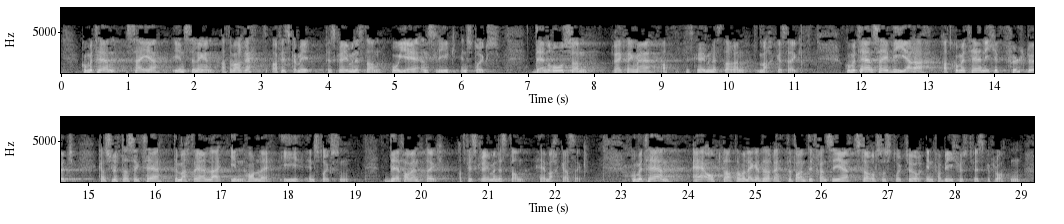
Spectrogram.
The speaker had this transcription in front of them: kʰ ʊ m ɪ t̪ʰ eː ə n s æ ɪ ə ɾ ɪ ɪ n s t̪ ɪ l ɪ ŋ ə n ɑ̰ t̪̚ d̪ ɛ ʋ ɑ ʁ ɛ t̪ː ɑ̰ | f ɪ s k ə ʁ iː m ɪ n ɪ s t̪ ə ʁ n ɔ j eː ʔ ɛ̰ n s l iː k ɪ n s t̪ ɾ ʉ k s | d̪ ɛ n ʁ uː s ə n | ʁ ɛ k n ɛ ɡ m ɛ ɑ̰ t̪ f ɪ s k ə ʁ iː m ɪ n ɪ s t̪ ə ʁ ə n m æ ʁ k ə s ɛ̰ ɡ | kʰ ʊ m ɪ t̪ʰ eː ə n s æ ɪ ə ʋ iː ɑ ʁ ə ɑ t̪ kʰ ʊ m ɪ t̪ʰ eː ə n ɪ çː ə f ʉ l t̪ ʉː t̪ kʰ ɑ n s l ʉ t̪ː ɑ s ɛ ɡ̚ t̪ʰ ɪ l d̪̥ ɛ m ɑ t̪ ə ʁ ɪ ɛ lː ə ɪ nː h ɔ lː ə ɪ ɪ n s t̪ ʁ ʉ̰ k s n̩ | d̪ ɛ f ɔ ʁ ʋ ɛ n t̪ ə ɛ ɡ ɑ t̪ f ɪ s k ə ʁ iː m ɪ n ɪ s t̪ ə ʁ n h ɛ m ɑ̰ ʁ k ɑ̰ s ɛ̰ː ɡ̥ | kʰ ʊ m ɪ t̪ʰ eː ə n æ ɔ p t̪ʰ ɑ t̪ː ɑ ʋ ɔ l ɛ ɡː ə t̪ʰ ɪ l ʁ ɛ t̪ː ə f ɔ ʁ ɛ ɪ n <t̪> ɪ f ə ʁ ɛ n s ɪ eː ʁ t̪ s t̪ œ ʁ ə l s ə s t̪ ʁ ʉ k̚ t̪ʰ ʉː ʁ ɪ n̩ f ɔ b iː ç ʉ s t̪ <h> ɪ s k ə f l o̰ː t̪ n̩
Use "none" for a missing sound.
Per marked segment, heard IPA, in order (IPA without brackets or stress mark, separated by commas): d̪, f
